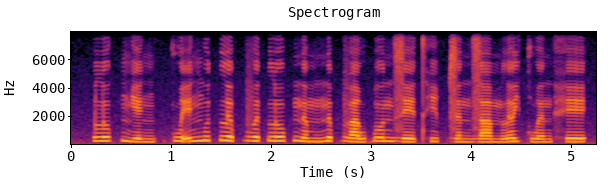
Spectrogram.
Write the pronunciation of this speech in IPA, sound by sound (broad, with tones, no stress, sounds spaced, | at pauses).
l o˦˥ k̚ ɲ e˨˩ ŋ | k w ḛ˧˥ ŋ u˦˥ t̚ l ə˦˥ p̚ v ə˦˥ t̚ l o˦˥ p̚ n ə˨˩ m n ə˦˥ p̚ v a˨˩ w ɓ o˧ n z e˨˩ t̪ʰ i˨˩ p̚ z ə˨˩ n z a˨˩ m l ə˧ j k w ə˨˩ n h e˧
